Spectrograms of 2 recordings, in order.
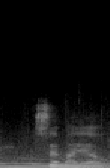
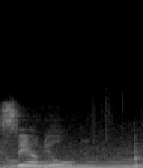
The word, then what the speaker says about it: Samael: Samael is how I say it. Okay, so I wasn't completely off base. Sometimes it's like, some people say it's like Samuel. It just is spelled funny. I'm like, no, it looks like it should be Samael. Like, it looks like it should be said a little bit differently.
